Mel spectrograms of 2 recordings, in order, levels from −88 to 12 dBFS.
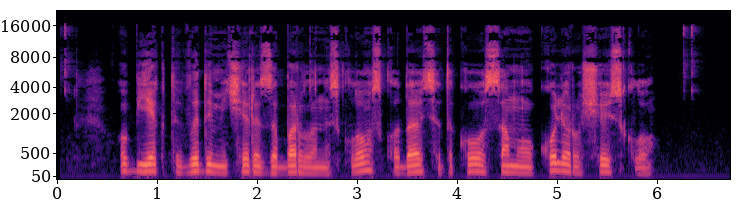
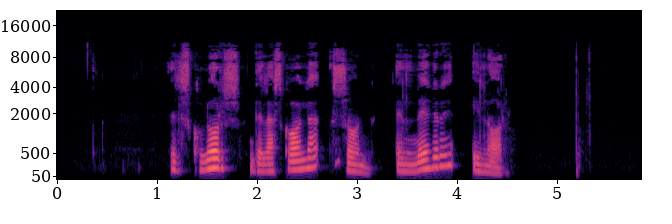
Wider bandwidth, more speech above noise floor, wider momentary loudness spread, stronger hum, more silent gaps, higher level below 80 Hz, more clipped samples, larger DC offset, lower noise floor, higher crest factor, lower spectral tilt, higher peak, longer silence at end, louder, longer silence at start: first, 16.5 kHz vs 11.5 kHz; second, 29 dB vs 53 dB; first, 16 LU vs 11 LU; neither; neither; first, -60 dBFS vs -70 dBFS; neither; neither; second, -49 dBFS vs -79 dBFS; about the same, 20 dB vs 24 dB; second, -3 dB/octave vs -4.5 dB/octave; about the same, -2 dBFS vs -4 dBFS; second, 0.35 s vs 0.65 s; first, -19 LUFS vs -27 LUFS; second, 0.05 s vs 1.15 s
